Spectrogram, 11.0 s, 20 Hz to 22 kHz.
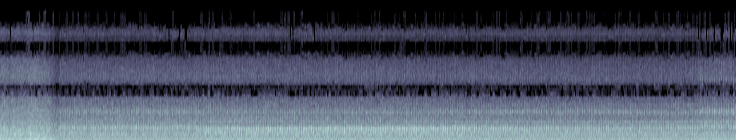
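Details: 1969 Dodge D200 Sweptline with a swapped 5.9 first-gen 12-valve Cummins (grid heater), cold start at 23°F in Missouri. It fires right up into a deep, even, steady diesel idle with firm clatter and no misses: normal cold start idle.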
